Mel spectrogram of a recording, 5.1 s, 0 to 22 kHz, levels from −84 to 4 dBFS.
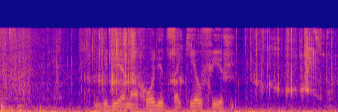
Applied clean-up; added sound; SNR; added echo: none; Chewing, mastication; -4 dB; none.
